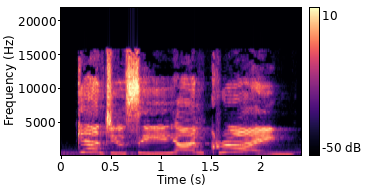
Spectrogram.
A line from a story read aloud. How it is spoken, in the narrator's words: cried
